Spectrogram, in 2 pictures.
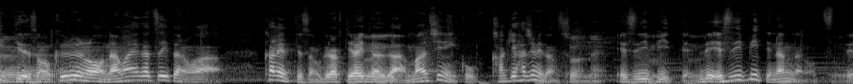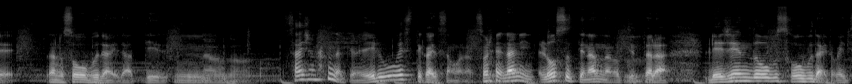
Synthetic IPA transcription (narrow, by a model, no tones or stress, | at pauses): it̪ːe̞jɯ̟ːso̞no̞kɯ̟ɾɯ̟no̞namae̞ɡat͡sɨit̪ano̞βa̰ | kane̞t̪ːeso̞no̞ɡɯɾap̟ʰt̪iɾait̪aːɡamat͡ɕiɲ̟iko̞ːkʰak̬eɦaʑime̞t̪ãnd̪esjḭes̬ɨiːpʲiːt̪ːe̞̰d̪e̞ːs̬ɨiːp̬ʲiːt̪ːe̞nãnːano̞̰t͡sɨ̥t̪ːe̞̰ | ʔano̞so̞ːbɯ̟d̪aid̪a̰t̪ːe̞ɯ̟̰ | saiɕo̞nãnd̪akːed̪oe̞ɾɯ̟oːe̞sɨ̥t̪ːekait̪e̥t̪anokana̰so̞ɾe̞naɲ̟iɾo̞sɨt̪ːe̞nãnːano̞t̪ːeɯ̟t̪ːaɾaɾe̞ʑẽ̞nd̪oːbɯ̟so̞ːbɯ̟d̪ait̪o̞kai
